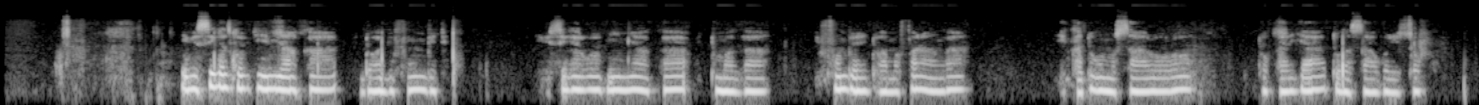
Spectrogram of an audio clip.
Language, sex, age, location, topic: Kinyarwanda, female, 36-49, Musanze, agriculture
